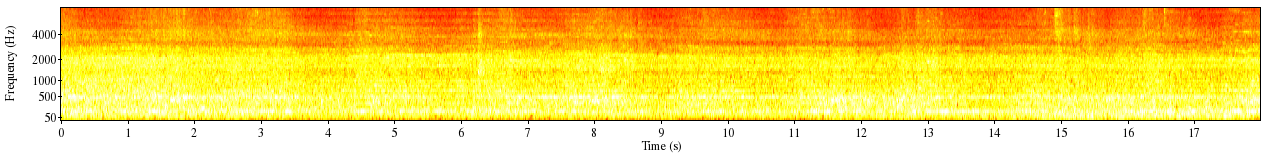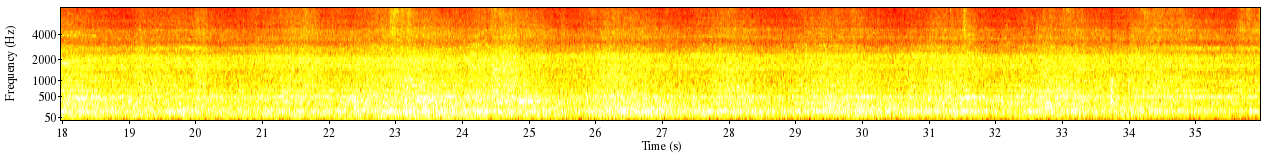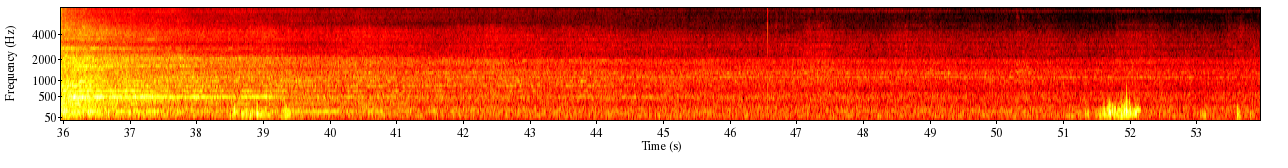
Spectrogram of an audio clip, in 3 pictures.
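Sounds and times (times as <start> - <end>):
steel wheels rolling on rails: 0.0 - 37.8.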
